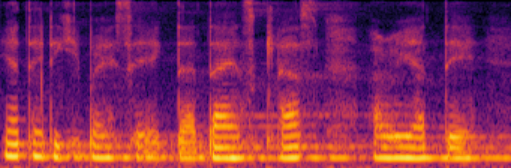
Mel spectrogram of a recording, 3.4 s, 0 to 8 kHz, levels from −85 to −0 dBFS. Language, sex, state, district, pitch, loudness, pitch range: Nagamese, female, Nagaland, Dimapur, 195 Hz, -15 LUFS, 190-205 Hz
